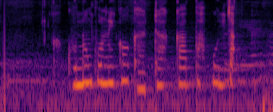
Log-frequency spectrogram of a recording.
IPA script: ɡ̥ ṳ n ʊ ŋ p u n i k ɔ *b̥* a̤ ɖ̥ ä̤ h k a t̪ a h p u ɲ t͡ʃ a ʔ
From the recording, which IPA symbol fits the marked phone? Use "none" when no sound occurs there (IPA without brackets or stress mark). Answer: ɡ̥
